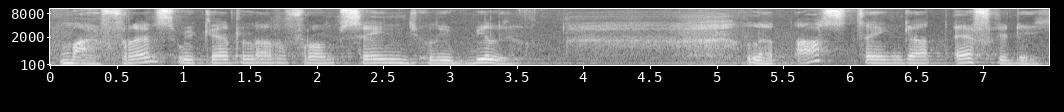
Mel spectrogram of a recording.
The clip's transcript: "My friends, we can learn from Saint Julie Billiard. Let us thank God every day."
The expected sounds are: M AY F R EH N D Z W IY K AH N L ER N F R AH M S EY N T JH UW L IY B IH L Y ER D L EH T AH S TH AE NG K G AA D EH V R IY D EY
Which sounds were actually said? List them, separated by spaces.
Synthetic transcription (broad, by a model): M AY F R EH N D S W IY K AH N L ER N F R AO M S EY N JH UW L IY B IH L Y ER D L EH T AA S T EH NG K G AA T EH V R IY D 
